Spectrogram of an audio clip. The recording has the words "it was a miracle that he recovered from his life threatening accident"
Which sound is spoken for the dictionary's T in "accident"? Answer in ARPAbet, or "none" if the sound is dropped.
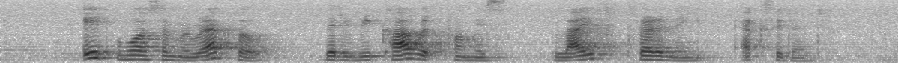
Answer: T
